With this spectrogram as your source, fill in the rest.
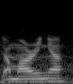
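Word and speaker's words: አማርኛ: my fourth one was Amharic, and then we say it like Amaringa, and my fifth is English.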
